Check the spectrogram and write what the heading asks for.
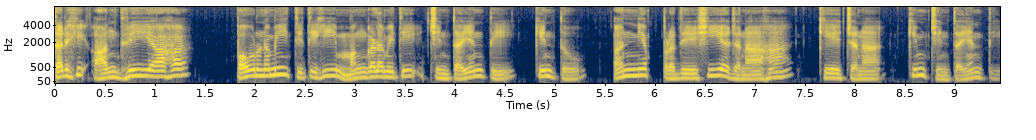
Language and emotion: Sanskrit, neutral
